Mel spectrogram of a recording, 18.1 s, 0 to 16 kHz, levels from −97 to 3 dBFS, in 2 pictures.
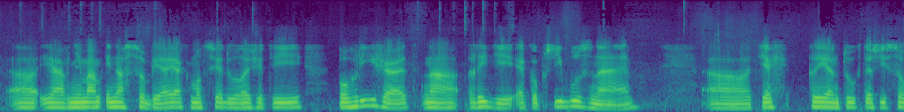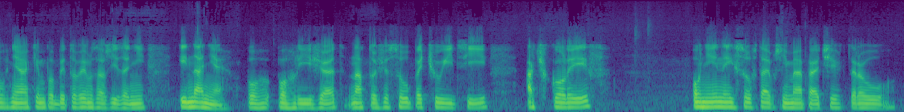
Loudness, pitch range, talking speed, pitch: -24 LUFS, 105-115 Hz, 130 wpm, 110 Hz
